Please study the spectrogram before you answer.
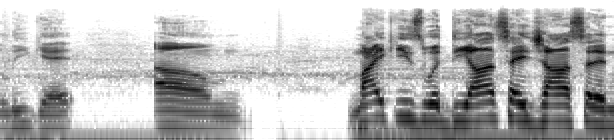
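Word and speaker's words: Legette: Like St. Juice is on Liget. That's how he likes to pronounce it. He said Liget.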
